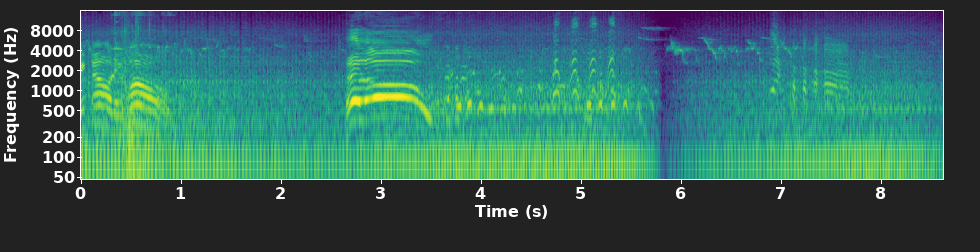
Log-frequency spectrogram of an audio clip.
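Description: A steady low engine rumble for a small tractor, with high-pitched cartoon-style voices squealing over it. The loudest is one long squeal that rises and falls about three seconds in. The sound cuts out for a moment about two-thirds of the way through.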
